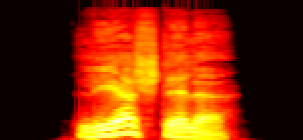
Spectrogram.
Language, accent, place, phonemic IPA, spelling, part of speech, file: German, Germany, Berlin, /ˈleːɐ̯ˌʃtɛlə/, Lehrstelle, noun, De-Lehrstelle.ogg
- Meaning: apprenticeship position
